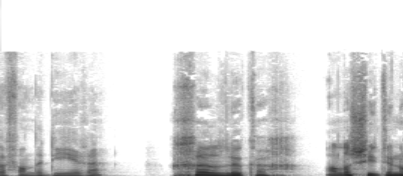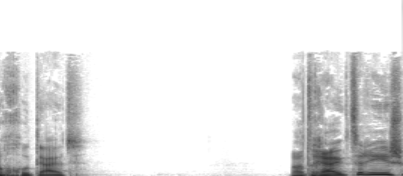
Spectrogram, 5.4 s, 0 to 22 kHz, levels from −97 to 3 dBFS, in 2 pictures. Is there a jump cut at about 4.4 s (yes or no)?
no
